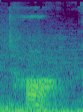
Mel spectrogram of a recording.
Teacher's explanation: la L es muda, así que solo se pronuncia la T, la A y la K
